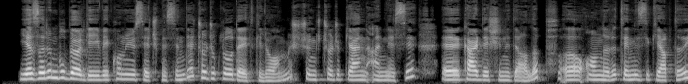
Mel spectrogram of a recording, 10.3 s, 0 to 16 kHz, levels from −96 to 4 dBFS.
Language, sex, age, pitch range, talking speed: Turkish, female, 60-79, 175-225 Hz, 110 wpm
